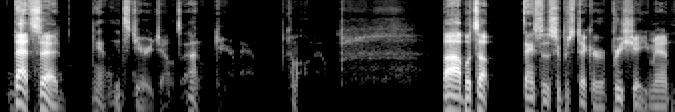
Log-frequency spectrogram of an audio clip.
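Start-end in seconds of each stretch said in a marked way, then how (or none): 0.9-3.4 dropping to a near whisper, dismissive; hushed aside. Real, not acted. Dismissing Jerry Jones to the chat in a hushed whisper. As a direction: mutter it off under your breath.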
